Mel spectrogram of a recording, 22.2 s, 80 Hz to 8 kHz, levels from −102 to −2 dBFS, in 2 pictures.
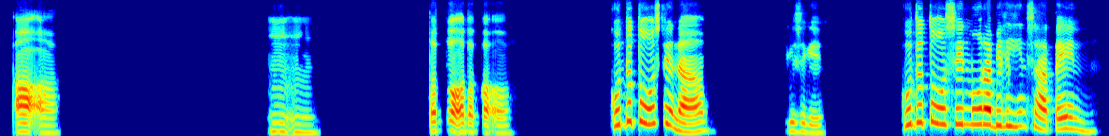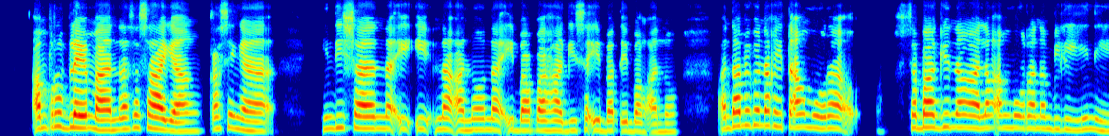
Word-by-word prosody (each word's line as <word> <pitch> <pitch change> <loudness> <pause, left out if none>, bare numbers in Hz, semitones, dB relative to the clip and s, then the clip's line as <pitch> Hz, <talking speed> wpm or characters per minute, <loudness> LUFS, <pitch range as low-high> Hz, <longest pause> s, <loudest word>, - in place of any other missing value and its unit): Oo. 160 -3 +1 2.1
Mm. 170 -3 -13 1.1
Totoo, 200 +1 +2
totoo. 175 -3 -4 1.1
Kung 320 +2 0
tutusin 365 - +2
ah 180 +1 +4 0.8
sige, 195 0 -9
sige. 165 -3 -9 0.8
Kung 335 +3 -1
tutusin 345 -3 +1
mura 335 0 +9
bilihin 305 -1 -2
satin. 225 -5 0 0.4
Ang 245 +2 +1
problema, 260 -6 +5
nasasayang 225 -5 +2
kasi 250 +2 -6
nga, 200 -3 0 0.5
hindi 255 +2 -8
siya 255 -1 +4
na 250 -1 -2
ii 235 - -11
na 230 -2 -1
ano 225 +2 -4
na 220 -2 -2
ibabahagi 210 -1 -3
sa 230 +2 -8
iba't 205 -1 -5
ibang 195 -1 -7
ano, 180 +1 -9 0.4
ang 240 +3 -5
dami 305 +1 +2
ko 325 - -2
nakita 300 -3 -1
ang 280 -1 -7
mura 255 -2 -2 0.5
sa 270 - -6
Baguio 275 +1 +2
na 275 -1 0
nga - - +6
lang 265 0 -4
ang 265 0 -5
mura 255 -1 -4
ng 250 -1 -8
bilihin 230 0 -12
240 Hz, 125 wpm, -23 LUFS, 205-275 Hz, 2.1 s, mura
